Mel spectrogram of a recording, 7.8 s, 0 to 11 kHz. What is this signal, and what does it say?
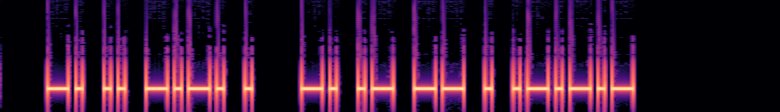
Morse code, heard as a keyed tone, about 17 wpm, 700 Hz. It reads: NICE NAME.
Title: Sentences from Top 1100 Words 17wpm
